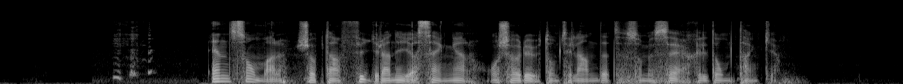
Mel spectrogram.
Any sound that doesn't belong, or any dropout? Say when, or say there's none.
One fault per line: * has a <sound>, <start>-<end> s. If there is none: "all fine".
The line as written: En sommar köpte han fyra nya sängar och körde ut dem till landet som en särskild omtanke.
* has a laugh, 1.1-1.6 s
